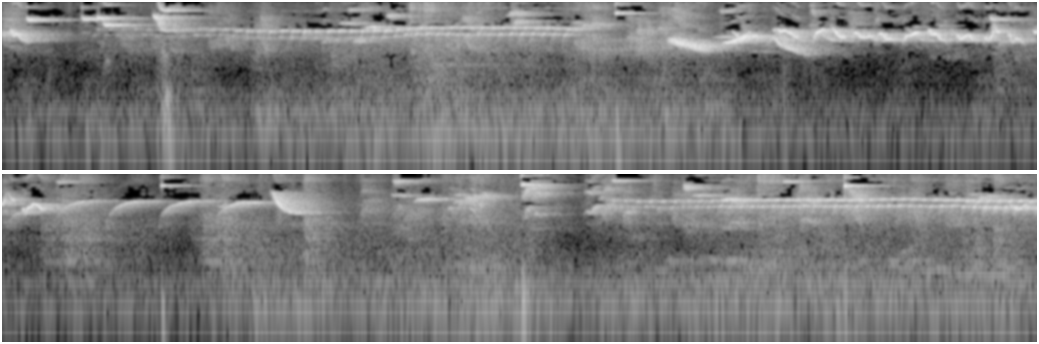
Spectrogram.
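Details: Long, fluent warbled song of an ultramarine grosbeak from a breeder: steady whistled phrases, a jagged zigzag trill in the middle, and a sustained wavering whistle at the end, while other cage birds chirp high in the background.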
